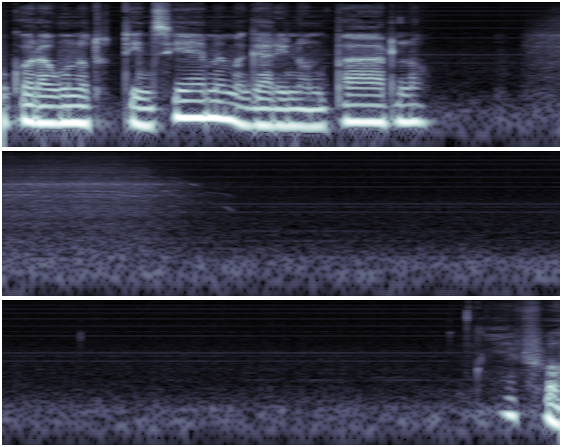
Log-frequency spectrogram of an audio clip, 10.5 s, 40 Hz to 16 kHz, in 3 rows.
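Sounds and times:
speech: 0.0 - 2.7, 10.3 - 10.4
deep inhale through the nose: 3.2 - 4.9.

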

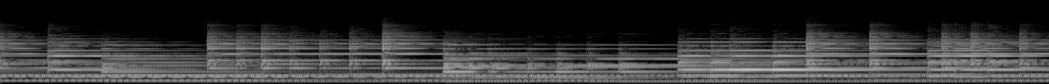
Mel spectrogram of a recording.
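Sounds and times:
three church bells ringing a Christmas novena peal: 0.0 - 10.4.

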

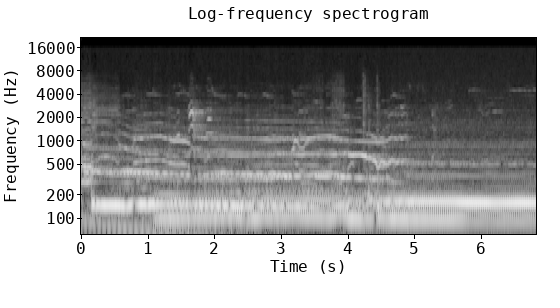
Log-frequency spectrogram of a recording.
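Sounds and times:
low droning musical backdrop on a music record: 0.0 - 6.8
several wolves howling on a music record: 0.0 - 6.8.

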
